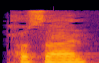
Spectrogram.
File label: "horse", egyptian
